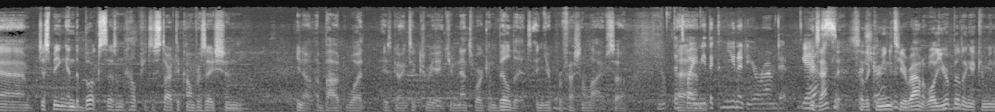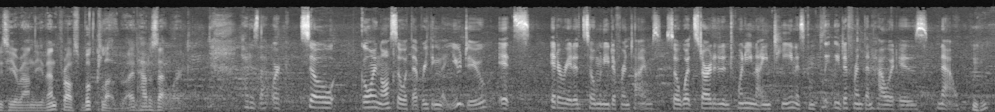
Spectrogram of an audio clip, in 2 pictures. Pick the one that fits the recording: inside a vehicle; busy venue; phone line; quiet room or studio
busy venue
